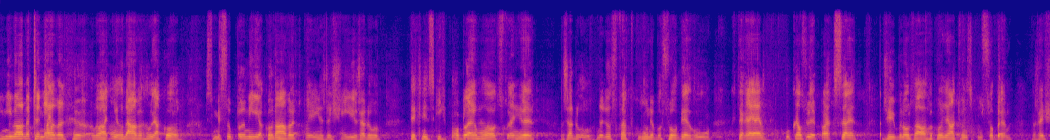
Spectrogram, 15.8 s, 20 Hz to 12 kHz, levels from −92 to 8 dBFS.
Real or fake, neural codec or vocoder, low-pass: fake; codec, 24 kHz, 1.5 kbps, HILCodec; 10.8 kHz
